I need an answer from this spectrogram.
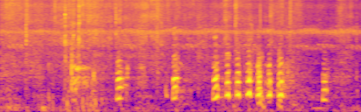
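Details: Wild hyenas squabbling over an impala carcass taken from a leopard and cub near Selati Camp: quieter, clipped giggles, then a quick run of about seven evenly spaced cackling notes, with a faint background hum.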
